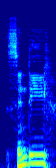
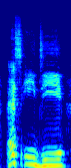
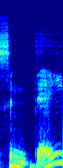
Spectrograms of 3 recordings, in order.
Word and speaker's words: Sendai: Next up is it's Cindy, not SEDSENDAI. I already knew how to say it before. It's Sendai Girls.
